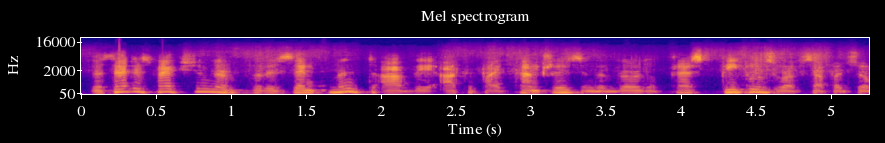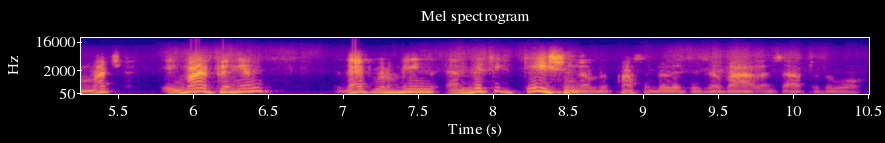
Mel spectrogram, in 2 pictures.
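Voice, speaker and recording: A man's voice: fairly high pitch, expressive, a little fast, fairly bright tone, slight background noise, poor audio. A man debating earnestly and formally as a panelist on a 1940s radio broadcast.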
